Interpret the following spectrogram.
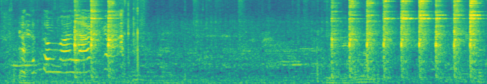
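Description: A quick run of sharp clacks, about five a second, from hard objects knocking together, starting about four seconds in. It is preceded by a brief high-pitched voice in the first two seconds.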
